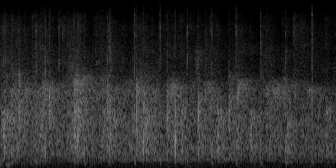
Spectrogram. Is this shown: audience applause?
yes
